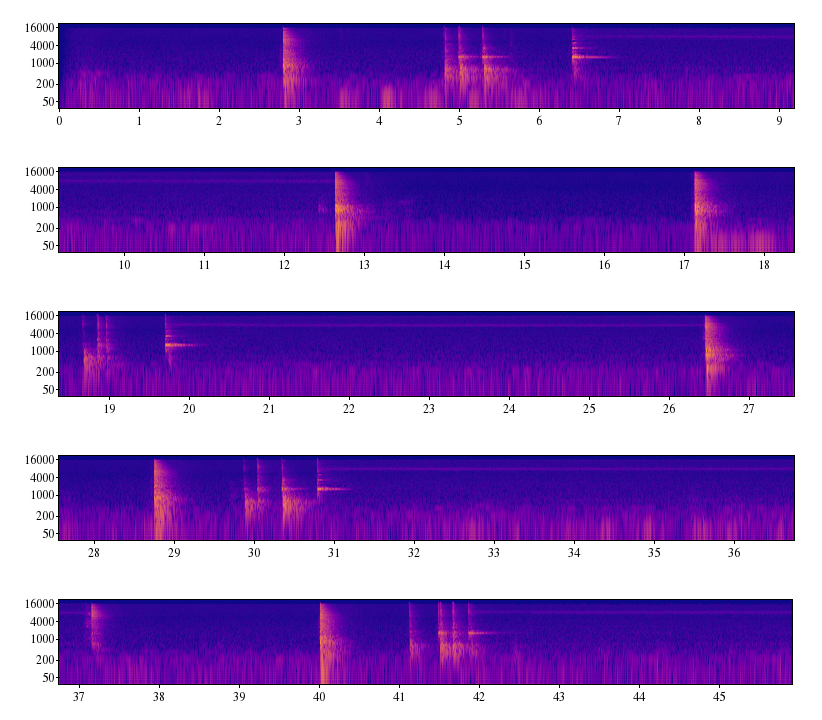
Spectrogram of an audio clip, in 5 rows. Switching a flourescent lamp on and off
18.7s 19.1s, 26.4s 26.8s, 29.9s 31.2s, 37.0s 37.4s, 41.1s 42.2s

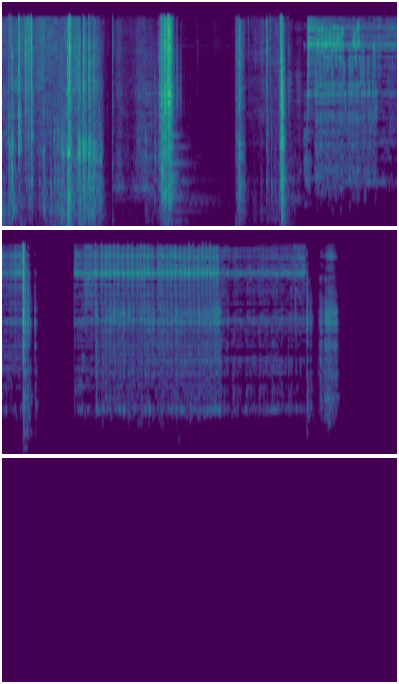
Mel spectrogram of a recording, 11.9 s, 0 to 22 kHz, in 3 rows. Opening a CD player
0.0s 1.8s, 2.4s 3.0s

